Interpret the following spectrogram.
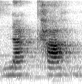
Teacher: If you want to use naka, make sure that you use naka both high tone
